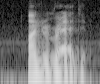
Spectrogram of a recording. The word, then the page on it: unread: American English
